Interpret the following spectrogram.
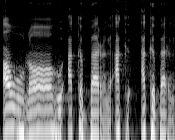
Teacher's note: Ada juga yang membaca agak seperti qalqalah atau tawallud, Allahu Akbar, Akbar, seperti tawallud, bukan pakai tasdid, Akbar gitu, seperti tawallud, Akbar, seperti qalqalah.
